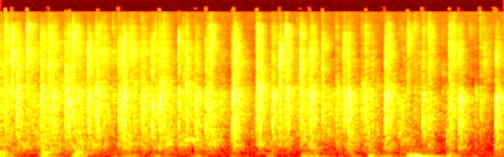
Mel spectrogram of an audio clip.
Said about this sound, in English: Real clap.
